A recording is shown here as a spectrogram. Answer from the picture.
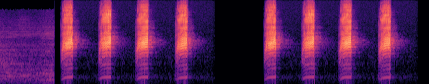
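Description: Duck quacking: two runs of four quacks, about three-quarters of a second apart, with a short pause between the runs.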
